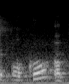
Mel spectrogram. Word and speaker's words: Oko: It's called the right pronunciation is Oko.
